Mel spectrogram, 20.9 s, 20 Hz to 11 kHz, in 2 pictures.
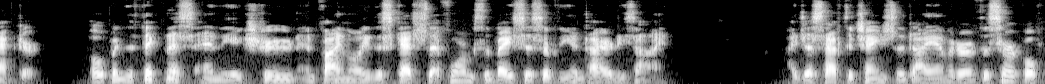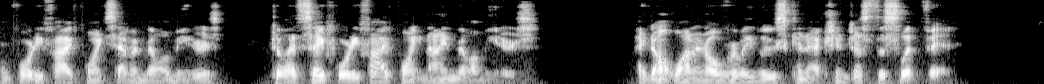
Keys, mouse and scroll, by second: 0.5 scroll down 1, 4.8 click, 8.3 click, 8.9 click, 15.5 click, 18.5 click.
